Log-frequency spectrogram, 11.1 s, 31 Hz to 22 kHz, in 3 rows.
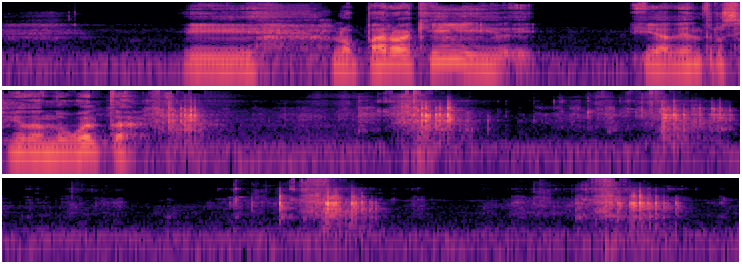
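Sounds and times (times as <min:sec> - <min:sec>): pulley clicking rattle: 0:04.3 - 0:11.0.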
